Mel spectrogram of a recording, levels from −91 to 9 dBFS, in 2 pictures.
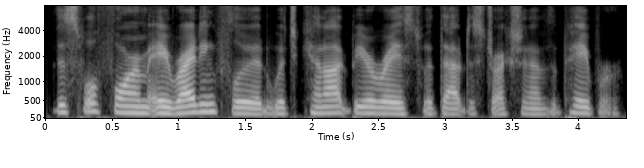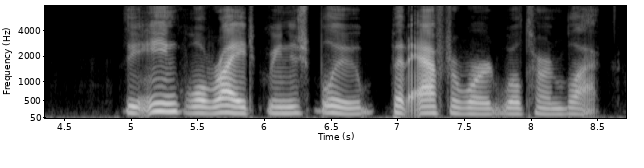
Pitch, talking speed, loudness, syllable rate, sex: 165 Hz, 180 wpm, -21 LUFS, 4.9 syllables/s, female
